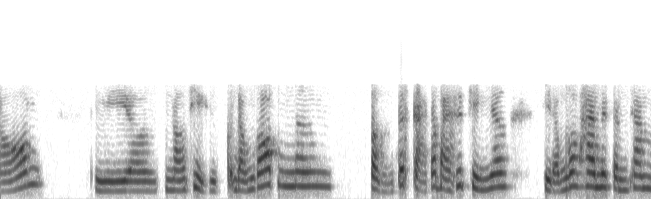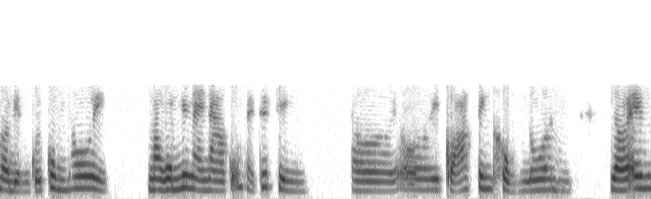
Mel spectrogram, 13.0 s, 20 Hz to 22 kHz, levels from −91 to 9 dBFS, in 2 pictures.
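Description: Throughout, the speech has passed through the AMR narrowband mobile codec. Only about 300 Hz to 3.5 kHz survives. The codec rebuilds each frame from a vocal-tract model and a few pulses. The resulting buzz and synthetic edge are plainly audible, which fits a mid-rate mode near 10 kbps.

Lost AMR speech frames then break the sound three times. At 4.50 to 4.56 s, about 40 ms is lost, which fits two 20 ms frames. At 7.60 to 7.66 s, the gap is about 60 ms, likely three frames. At 12.06 to 12.20 s, about 40 ms is lost again. Each time, the decoder repeats the last good pitch and vocal-tract settings at falling gain. The result is a short smeared dip or warble, and the speech returns rough for a moment.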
